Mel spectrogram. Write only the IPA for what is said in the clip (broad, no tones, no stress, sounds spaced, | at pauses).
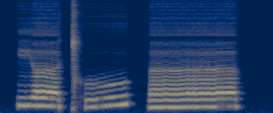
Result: j ɜ ǀʰ uː | ɜː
